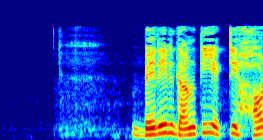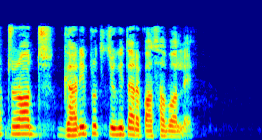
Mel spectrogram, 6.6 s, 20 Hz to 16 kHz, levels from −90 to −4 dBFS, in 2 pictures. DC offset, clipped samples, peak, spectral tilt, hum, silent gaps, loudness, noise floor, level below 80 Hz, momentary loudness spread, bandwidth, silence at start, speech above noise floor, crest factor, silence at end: under 0.1%; under 0.1%; 0 dBFS; -4 dB/octave; none; none; -16 LUFS; -83 dBFS; -58 dBFS; 9 LU; 8.4 kHz; 1.65 s; 67 dB; 18 dB; 0.9 s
